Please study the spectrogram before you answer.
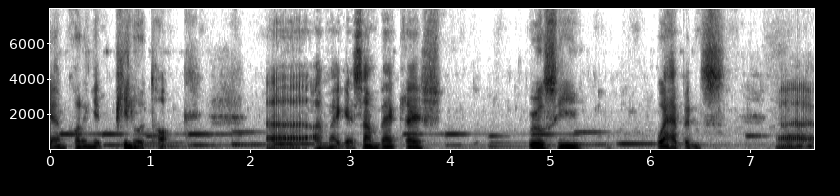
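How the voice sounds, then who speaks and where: A man with a calming, soothing voice, softly hosting a casual sleep meditation talk with many hesitant fillers. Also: low voice, creaky, low-quality recording. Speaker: host. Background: calming music.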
